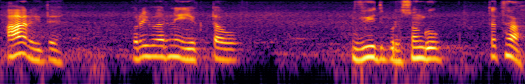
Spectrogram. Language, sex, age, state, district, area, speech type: Gujarati, male, 18-30, Gujarat, Junagadh, urban, spontaneous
